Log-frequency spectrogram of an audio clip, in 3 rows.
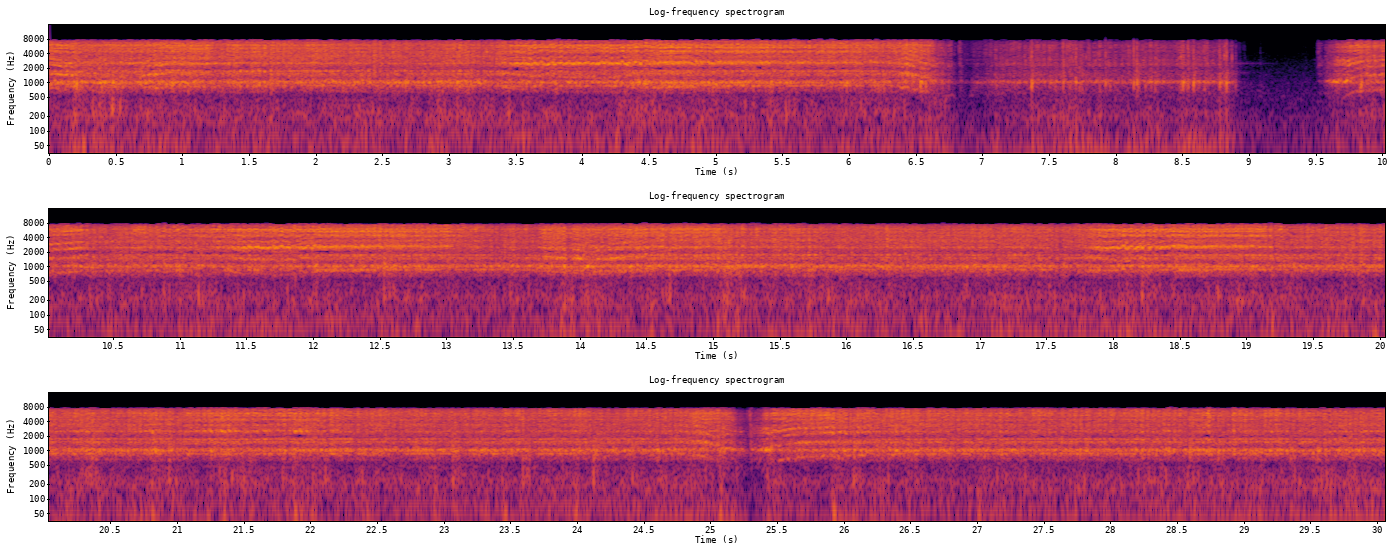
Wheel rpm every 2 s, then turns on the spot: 210, 220, 220, 90, 40, 210, 230, 220, 230, 220, 230, 240, 160, 220, 230.
6-8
